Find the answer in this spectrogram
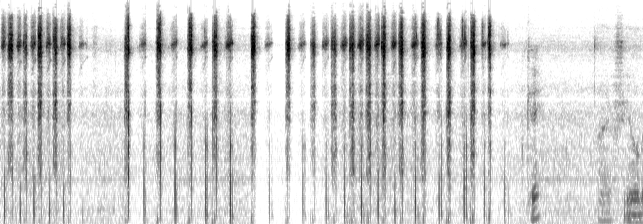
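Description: Rubber bulb air blower squeezed in a rapid run of short puffs, about five or six a second with a couple of brief breaks, blowing sand and dust out of a camera's lens housing. The puffing stops about six seconds in.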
